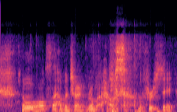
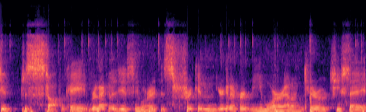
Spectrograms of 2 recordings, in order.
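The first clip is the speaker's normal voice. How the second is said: normal talking voice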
